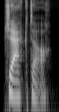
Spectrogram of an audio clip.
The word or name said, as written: jackdaw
